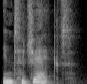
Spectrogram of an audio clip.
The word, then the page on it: interject: British English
